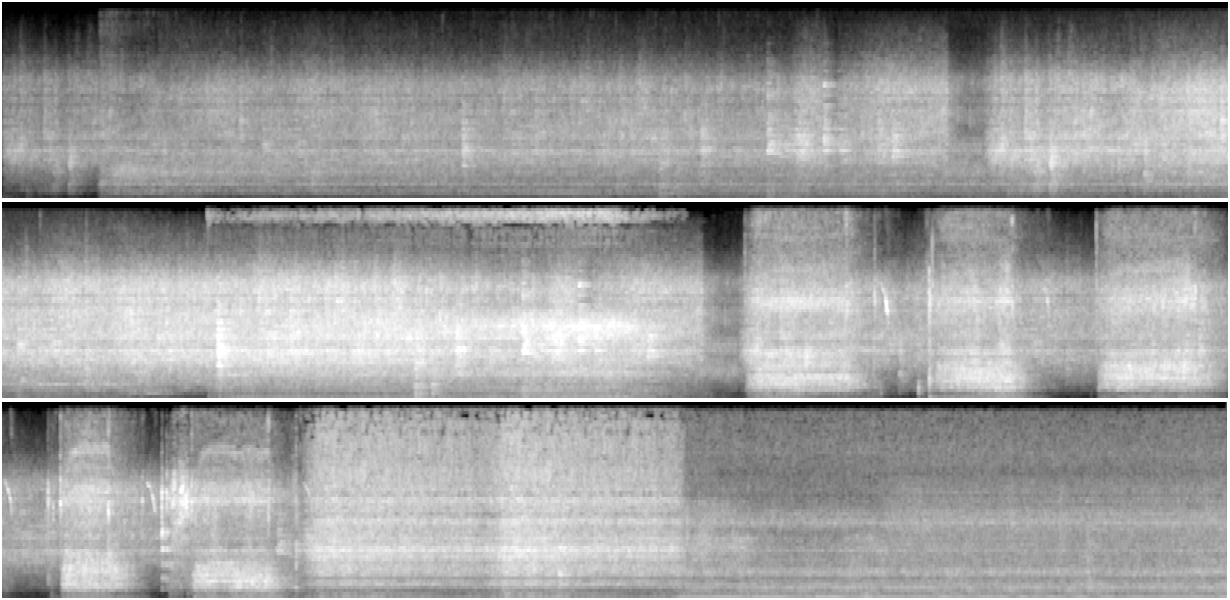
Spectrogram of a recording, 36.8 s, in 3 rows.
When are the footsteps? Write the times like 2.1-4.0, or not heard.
not heard.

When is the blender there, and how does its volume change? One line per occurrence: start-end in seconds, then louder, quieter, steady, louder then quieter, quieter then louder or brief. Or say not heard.
0.0-36.7 louder.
